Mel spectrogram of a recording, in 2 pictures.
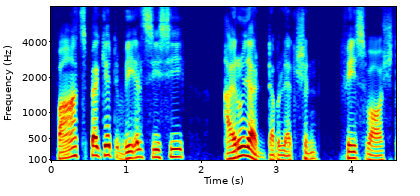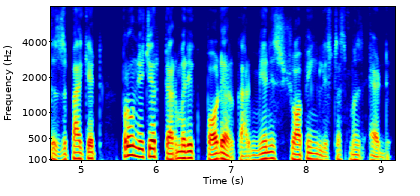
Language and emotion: Kashmiri, neutral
